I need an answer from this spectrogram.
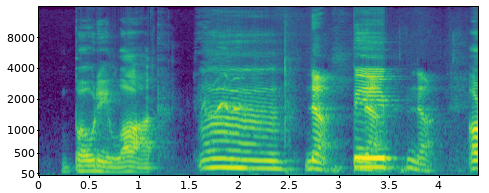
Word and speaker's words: Bode: some kind of distribution I was reading the name is bode the entire time but you guys have been reading it as bodo just sounds stupid but both of you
